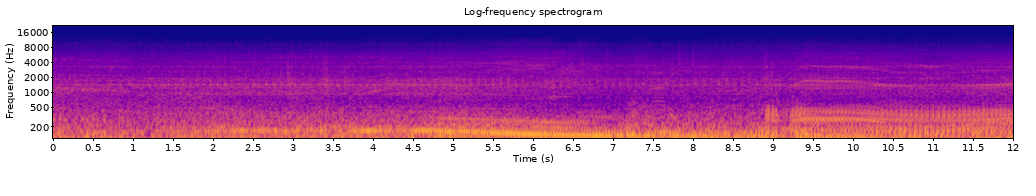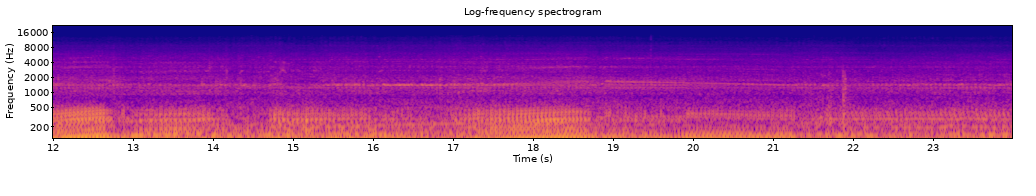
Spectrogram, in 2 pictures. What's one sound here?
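A motorcycle engine rumbles steadily up close, rising and falling in pitch as it speeds up and slows down.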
